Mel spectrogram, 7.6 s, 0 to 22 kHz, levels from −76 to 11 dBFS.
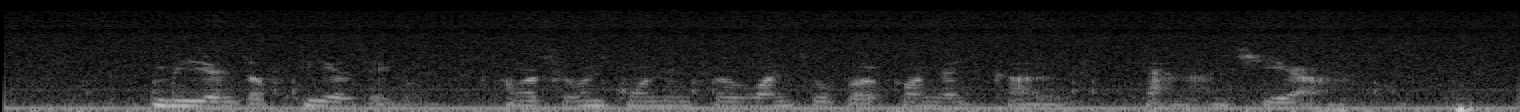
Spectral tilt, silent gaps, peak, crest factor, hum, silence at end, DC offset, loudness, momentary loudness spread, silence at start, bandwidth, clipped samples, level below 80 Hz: -7 dB/octave; none; -4 dBFS; 22 dB; none; 0 s; under 0.1%; -28 LUFS; 10 LU; 0.05 s; 16.5 kHz; under 0.1%; -32 dBFS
